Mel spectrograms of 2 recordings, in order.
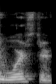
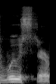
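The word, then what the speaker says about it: Worster: Where do you think Raleigh Worcester fits in all this? It's Wooster, Raleigh Wooster, just because he's from Montana, so I actually know how to pronounce that dude's name.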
